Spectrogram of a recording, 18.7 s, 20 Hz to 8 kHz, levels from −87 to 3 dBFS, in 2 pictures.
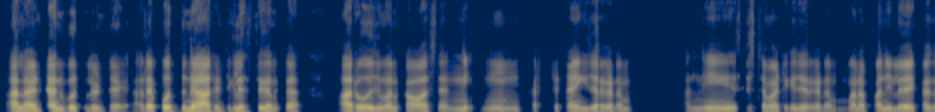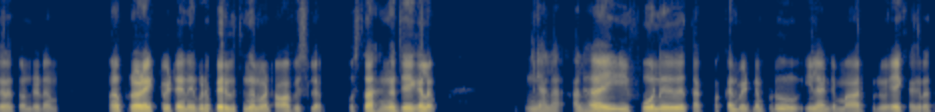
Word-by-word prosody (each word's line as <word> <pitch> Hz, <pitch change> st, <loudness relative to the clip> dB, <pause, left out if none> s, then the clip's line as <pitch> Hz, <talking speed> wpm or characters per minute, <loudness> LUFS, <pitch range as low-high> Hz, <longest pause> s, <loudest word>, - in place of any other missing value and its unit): అలాంటి 130 Hz, -1 st, +3 dB
అనుభూతులుంటాయి. 125 Hz, -4 st, -3 dB
అదే 160 Hz, -, +2 dB
పొద్దున్నే 150 Hz, +3 st, +4 dB
ఆరింటికి 135 Hz, +2 st, 0 dB
లేస్తే, 140 Hz, 0 st, -3 dB
గనక 130 Hz, +3 st, -6 dB, 0.6 s
ఆ -, -, +7 dB
రోజు 130 Hz, +2 st, +2 dB
మనకు 120 Hz, 0 st, -3 dB
కావాల్సినవన్నీ 115 Hz, +5 st, -3 dB, 0.2 s
హ్మ్. 110 Hz, -2 st, -8 dB, 0.2 s
కరెక్ట్ -, -, -16 dB
టైంకి 120 Hz, -1 st, -2 dB
జరగడం 110 Hz, 0 st, -3 dB, 0.6 s
అన్నీ 130 Hz, +1 st, -6 dB, 0.3 s
సిస్టమాటిక్‌గా 120 Hz, -1 st, -6 dB
జరగడం, 110 Hz, -1 st, -6 dB, 0.2 s
మన 110 Hz, -, -4 dB, 0.2 s
పనిలో 120 Hz, +2 st, -3 dB
ఏకాగ్రత 115 Hz, +1 st, -4 dB
ఉండడం, 110 Hz, 0 st, -9 dB, 0.6 s
మన 140 Hz, -, +3 dB
ప్రొడక్టివిటీ 145 Hz, +3 st, +6 dB
అనేది 155 Hz, 0 st, -1 dB
కూడా 185 Hz, -, -2 dB
పెరుగుతుందనమాట 140 Hz, -7 st, +4 dB
ఆఫీస్‌లో. 120 Hz, 0 st, -8 dB, 0.3 s
ఉత్సాహంగా 150 Hz, -1 st, +2 dB
చేయగలం. 120 Hz, -4 st, +5 dB, 1.1 s
అలా, 115 Hz, 0 st, -9 dB, 0.2 s
అలా 175 Hz, +3 st, 0 dB, 0.3 s
ఈ -, -, 0 dB
ఫోను 150 Hz, +1 st, +4 dB, 0.3 s
త -, -, -11 dB, 0.2 s
పక్కన 130 Hz, +1 st, -4 dB
పెట్టినప్పుడు 125 Hz, +6 st, -6 dB, 0.3 s
ఇలాంటి 115 Hz, -1 st, -3 dB
మార్పులు, 105 Hz, +1 st, -5 dB
ఏకాగ్రత 110 Hz, -1 st, -10 dB
125 Hz, 130 wpm, -26 LUFS, 115-140 Hz, 1.1 s, ఆ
